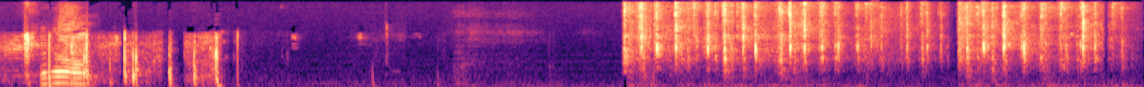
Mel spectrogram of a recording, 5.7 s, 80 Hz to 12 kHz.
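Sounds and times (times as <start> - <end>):
speech: 0.2 - 0.6
typing on a computer keyboard: 3.1 - 5.7.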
